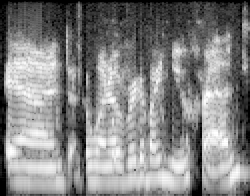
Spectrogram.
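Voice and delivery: usual speaking voice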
